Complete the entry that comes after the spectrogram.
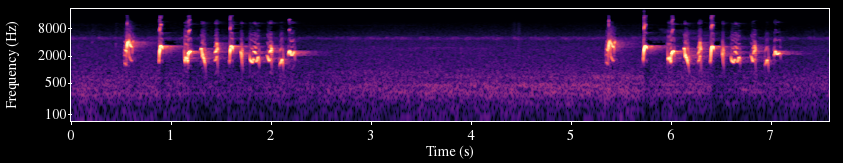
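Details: Caged red-whiskered bulbul singing two bursts of rapid, bubbly whistled notes, each phrase opening with a sharp upslurred note then tumbling chirps over about one and a half seconds, a pause of three seconds between, faint background hum.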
